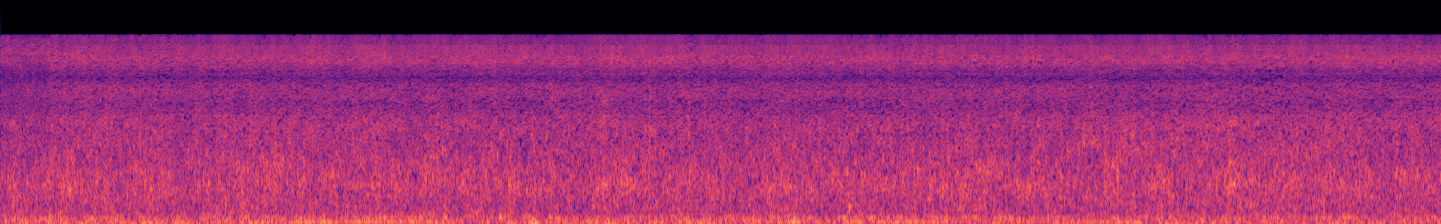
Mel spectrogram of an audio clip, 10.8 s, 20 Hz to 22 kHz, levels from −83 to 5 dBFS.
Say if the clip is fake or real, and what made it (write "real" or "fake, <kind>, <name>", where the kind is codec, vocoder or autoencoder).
fake, codec, HILCodec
